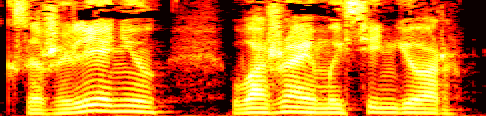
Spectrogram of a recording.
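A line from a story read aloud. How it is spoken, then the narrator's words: Frank sigh. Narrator (Russian): откровенно вздохнул Алехандро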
